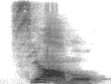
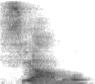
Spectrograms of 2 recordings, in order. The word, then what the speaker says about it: siamo: Siamo. We are. And that's a semivowel. Siamo.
